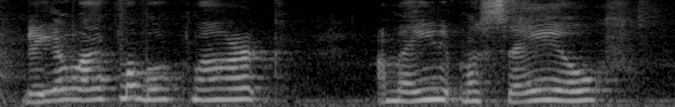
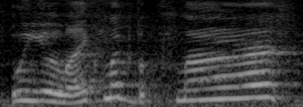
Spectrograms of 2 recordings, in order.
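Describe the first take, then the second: First: High bright showing-off voice; sing-song proud tone, pitched up; playful put-on voice. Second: Excited. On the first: Bookmark repeated in put-on voice. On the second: Acted. Showing off bookmark.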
